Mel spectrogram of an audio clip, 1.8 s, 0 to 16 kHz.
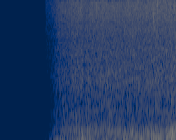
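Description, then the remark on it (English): After a moment of silence, a deep rumble of thunder rolls in with a steady hiss of rain, building gradually louder with no voices. “The fifth and final day of Camp Kiwi the Bird starts with a storm. The skies rumble, and rain pelts the ashen remains of Cabin 3, the still bubbling quicksand at the volleyball court, and the still smoldering remains of the asteroid”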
